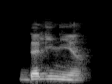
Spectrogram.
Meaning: of Salvador Dalí or his style; Daliesque
- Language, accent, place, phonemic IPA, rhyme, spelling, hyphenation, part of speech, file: French, France, Lyon, /da.li.njɛ̃/, -ɛ̃, dalinien, da‧li‧nien, adjective, LL-Q150 (fra)-dalinien.wav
